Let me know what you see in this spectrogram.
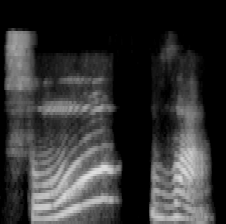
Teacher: гукаємо слово де голосніше ми проговорюємо у другому складі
